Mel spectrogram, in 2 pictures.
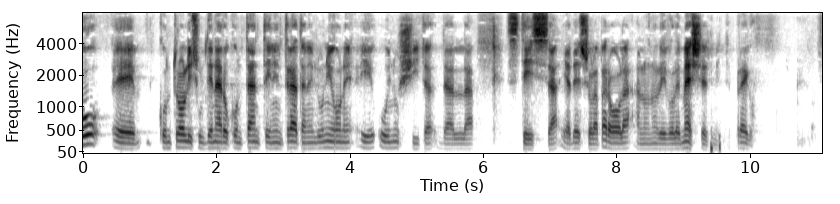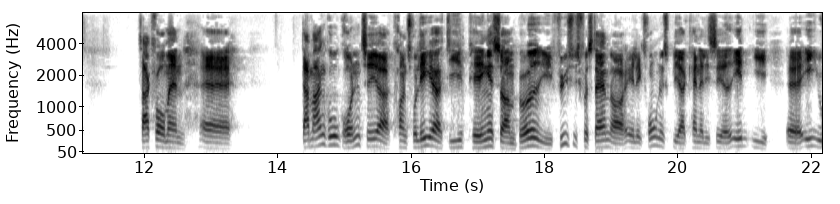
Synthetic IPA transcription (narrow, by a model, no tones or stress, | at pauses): o | kont̪ɾɔlːisuld̪enaːɾokont̪ant̪einent̪ɾaːt̪anelːunjoːneeoinuʃːiːt̪ad̪alːast̪esːaʔead̪ɛsːolapaɾɔːlaʔalːonoɾeːvolemɛʃezmid̪̥pɾɛːɡo | t͡sʰɑ̈ɡ̥fɒːmæn̰ | d̥ɑ̈æɐmɑ̈ŋəɡ̥o̝ːɡ̥ʁɔ̽nət͡sʰe̝lækʰɒ̽nt͡sʰʁole̝̰ːɐd̥ipʰeŋəsɒ̽mb̥ɔ̽ːð̞̩ˠify̰ːsisɡ̥fɒ̽sd̥æn̰ɒ̽eleɡ̥̚t͡sʰʁo̝̰ːnisɡ̥̚b̥liɐkʰænælise̝̰ːɐð̞ˠe̝n̰i | e̝u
